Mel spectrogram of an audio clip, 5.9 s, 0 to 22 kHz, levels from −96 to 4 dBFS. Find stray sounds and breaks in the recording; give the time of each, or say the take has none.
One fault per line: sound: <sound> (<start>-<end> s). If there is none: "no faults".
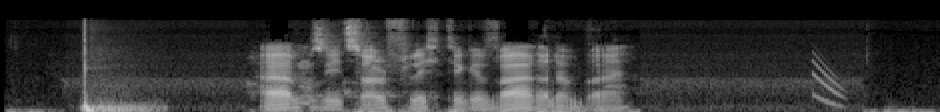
sound: thud (0.5-1.1 s)
sound: chirp (5.1-5.3 s)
